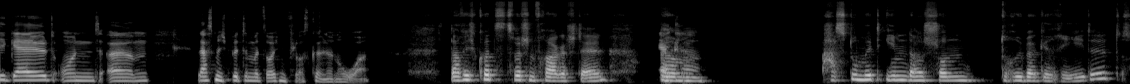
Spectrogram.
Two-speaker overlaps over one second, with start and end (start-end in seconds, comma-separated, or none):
none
